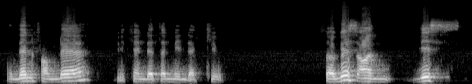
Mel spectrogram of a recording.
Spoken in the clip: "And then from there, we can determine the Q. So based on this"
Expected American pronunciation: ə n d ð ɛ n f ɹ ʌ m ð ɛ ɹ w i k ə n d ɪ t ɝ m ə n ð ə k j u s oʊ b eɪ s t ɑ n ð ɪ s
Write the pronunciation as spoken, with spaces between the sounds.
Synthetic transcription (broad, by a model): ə n d ɛ n f ɹ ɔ m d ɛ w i k ə n d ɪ t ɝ m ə n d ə k j u s oʊ b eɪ s ɑ n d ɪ s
